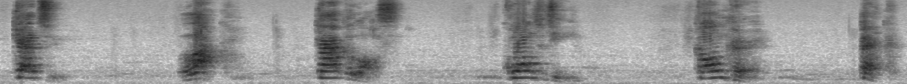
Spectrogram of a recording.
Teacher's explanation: We have voiceless velar plosive.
